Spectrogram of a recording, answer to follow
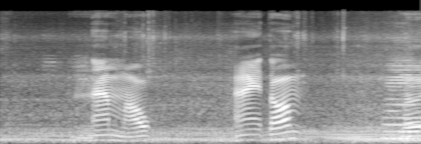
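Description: A voice reading out lottery ticket numbers in Vietnamese in two short phrases, over a steady low hum of a small engine running.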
